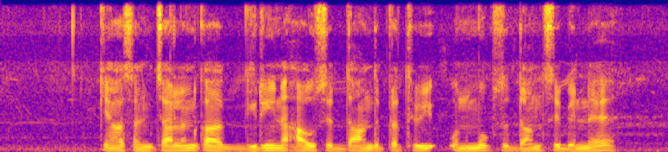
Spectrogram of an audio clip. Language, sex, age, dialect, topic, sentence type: Hindi, male, 56-60, Kanauji Braj Bhasha, agriculture, statement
